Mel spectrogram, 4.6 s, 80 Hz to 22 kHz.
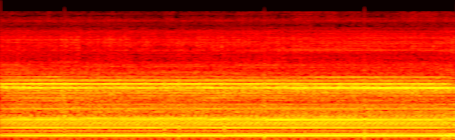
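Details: New nitrous fuel system, fuel pressure set at 13 then rechecked after snugging a leaking fitting: smooth, constant electric pump whine at even pitch, no surging or sputter; pump running normally, pressure holding.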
